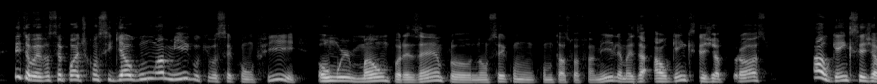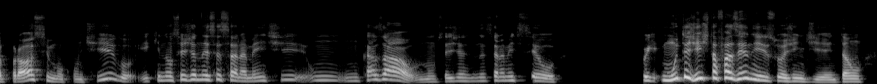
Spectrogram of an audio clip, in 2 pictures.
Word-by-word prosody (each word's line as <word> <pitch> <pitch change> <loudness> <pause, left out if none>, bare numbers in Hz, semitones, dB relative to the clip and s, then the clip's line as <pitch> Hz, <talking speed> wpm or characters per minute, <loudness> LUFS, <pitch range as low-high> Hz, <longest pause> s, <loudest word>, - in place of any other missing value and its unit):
Então, 330 - +4
aí 180 - +4
você 190 +5 -2
pode 210 -1 -1
conseguir 215 -2 0
algum 235 +6 +1
amigo 245 -4 0
que 185 - -21
você 145 0 -5
confie, 135 - -6 0.2
ou 155 +1 +5
um 170 0 +3
irmão, 160 +2 +2
por 110 -5 -2
exemplo, 125 -1 -1
não 110 +1 -4
sei 135 +6 -2
como 115 -4 -6
como 110 +1 -9
está 110 - -4
a - - -5
sua 105 0 -9
família, 135 - -4
mas 130 -1 -4
a - - 0
alguém 140 +8 0
que 200 - -17
esteja 140 -5 -2
próximo, 170 - -4 0.4
alguém 205 - +4
que - - -8
seja 170 -3 +2
próximo 145 - +1
contigo 145 - -6
e 145 - -11
que 190 +6 -7
não 190 0 -3
seja 220 +2 0
necessariamente 195 -2 -3
um 185 -4 -10
um - - -13
casal, 205 - +1
não 125 +2 -9
seja 150 +5 -6
necessariamente 180 +4 -6
seu 145 -8 -3 0.8
Porque 180 -4 +1
muita 255 - +8
gente 285 +3 +7
tá 300 - +6
fazendo 280 -3 +7
isso 180 -5 +2
hoje 150 -1 +2
em 145 - +2
dia. 115 -3 -4
Então, 130 +4 0
170 Hz, 190 wpm, -24 LUFS, 135-210 Hz, 0.8 s, muita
